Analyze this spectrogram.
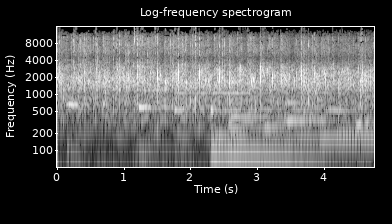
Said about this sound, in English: Tonight, put your hands together and stand to your feet. Oh, your clapping is not... Yes.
